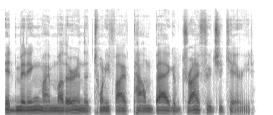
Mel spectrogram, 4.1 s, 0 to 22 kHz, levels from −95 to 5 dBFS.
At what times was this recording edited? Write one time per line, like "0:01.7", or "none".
none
